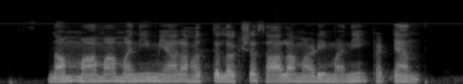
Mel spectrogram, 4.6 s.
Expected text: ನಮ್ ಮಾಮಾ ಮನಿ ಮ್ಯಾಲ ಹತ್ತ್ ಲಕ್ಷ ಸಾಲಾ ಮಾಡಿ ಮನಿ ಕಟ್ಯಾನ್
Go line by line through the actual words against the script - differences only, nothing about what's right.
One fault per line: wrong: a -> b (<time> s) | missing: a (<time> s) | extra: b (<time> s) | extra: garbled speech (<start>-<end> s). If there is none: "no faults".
no faults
